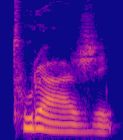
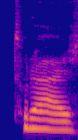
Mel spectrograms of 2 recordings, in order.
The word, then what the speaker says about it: Turaje: Le titre de la chanson est Turaje. Turaje qui s'écrit T-U-R-A-J-E.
